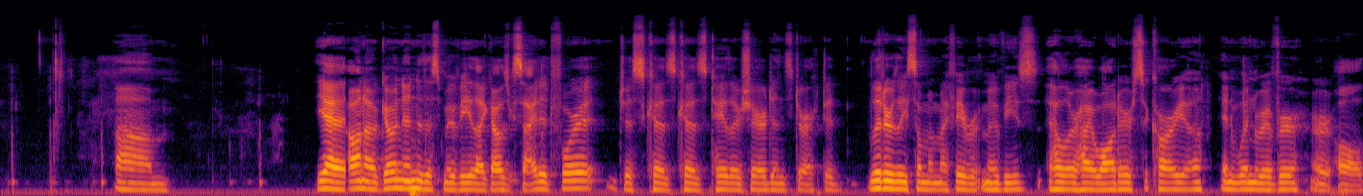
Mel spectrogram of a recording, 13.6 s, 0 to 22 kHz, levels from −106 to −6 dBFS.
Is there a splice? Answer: yes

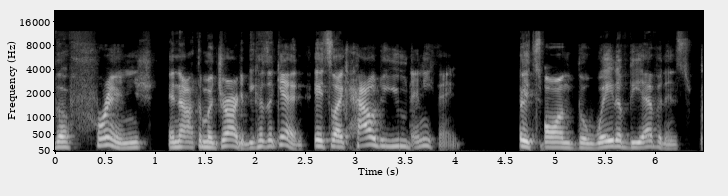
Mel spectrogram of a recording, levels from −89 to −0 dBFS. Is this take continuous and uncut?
no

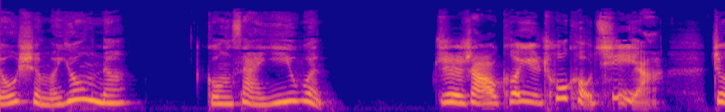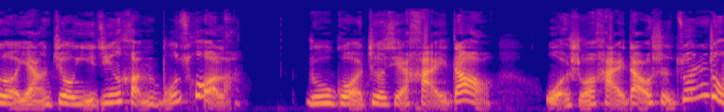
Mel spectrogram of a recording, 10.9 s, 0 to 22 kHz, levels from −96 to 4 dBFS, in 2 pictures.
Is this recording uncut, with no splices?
yes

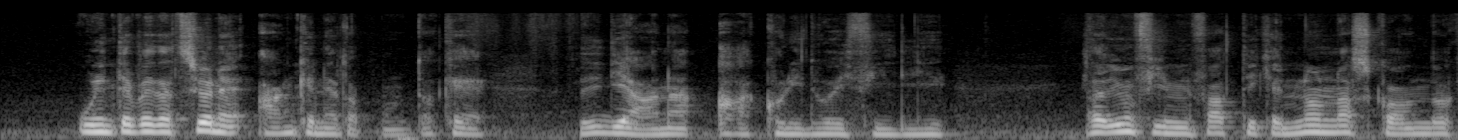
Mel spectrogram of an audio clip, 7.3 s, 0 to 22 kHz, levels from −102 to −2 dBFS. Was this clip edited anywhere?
yes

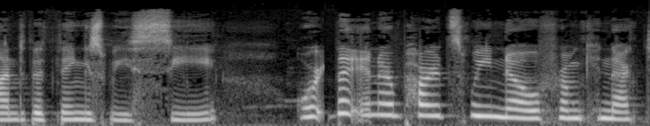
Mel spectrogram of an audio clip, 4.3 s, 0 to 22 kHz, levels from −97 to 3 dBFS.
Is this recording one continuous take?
no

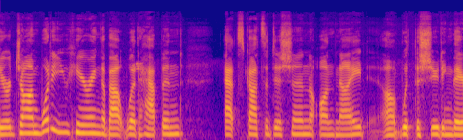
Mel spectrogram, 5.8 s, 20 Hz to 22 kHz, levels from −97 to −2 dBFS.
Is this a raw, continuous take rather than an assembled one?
no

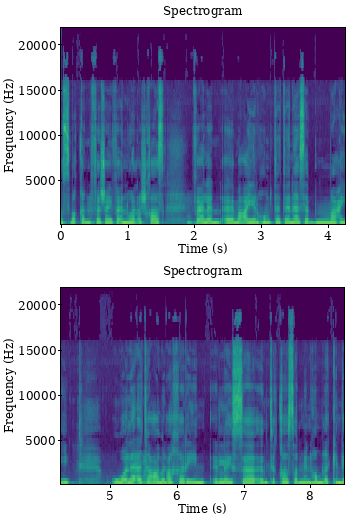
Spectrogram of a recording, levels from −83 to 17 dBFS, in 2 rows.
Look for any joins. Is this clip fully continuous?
no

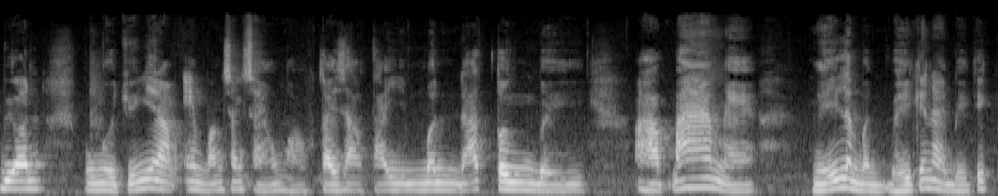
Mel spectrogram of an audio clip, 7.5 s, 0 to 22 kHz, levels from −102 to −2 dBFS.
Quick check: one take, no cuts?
yes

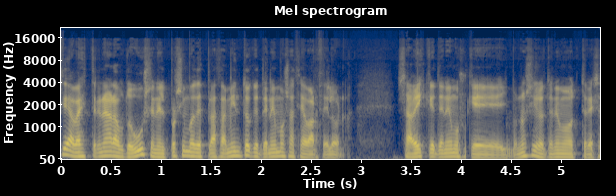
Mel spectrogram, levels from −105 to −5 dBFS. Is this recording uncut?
no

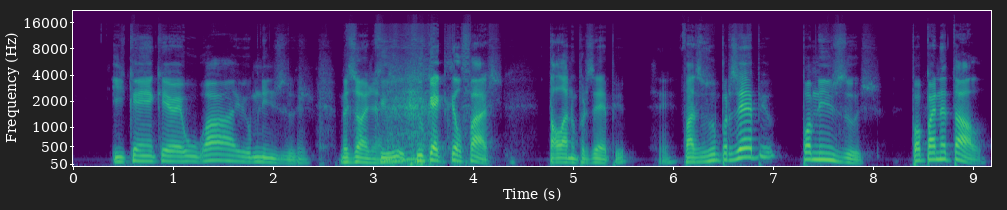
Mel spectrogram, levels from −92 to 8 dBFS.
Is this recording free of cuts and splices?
yes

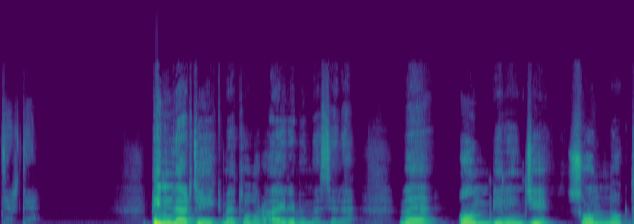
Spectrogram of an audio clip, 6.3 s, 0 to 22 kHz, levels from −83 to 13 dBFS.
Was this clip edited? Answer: no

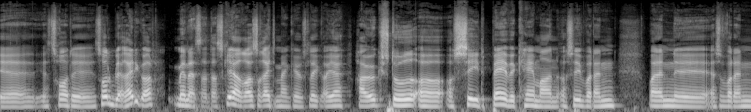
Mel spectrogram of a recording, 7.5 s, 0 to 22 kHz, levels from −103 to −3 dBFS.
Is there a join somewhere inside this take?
yes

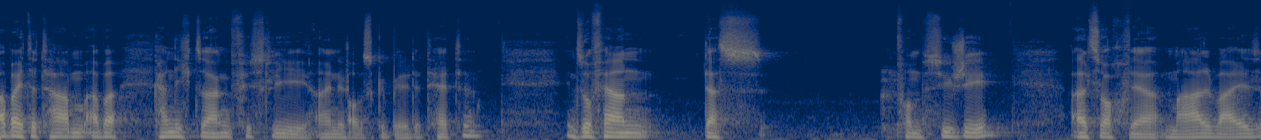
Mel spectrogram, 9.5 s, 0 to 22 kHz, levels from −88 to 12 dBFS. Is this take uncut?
no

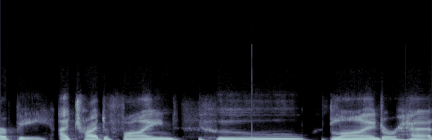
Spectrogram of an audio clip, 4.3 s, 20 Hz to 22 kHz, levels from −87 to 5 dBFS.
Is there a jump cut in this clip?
yes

